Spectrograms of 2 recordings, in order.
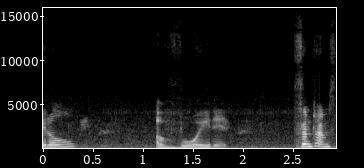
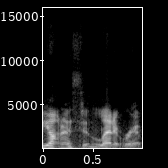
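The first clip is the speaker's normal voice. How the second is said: usual speaking voice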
